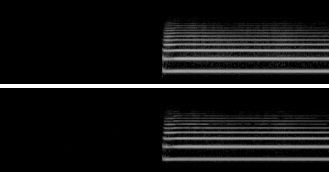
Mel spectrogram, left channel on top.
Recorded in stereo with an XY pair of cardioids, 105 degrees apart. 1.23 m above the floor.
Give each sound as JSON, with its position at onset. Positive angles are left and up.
{"t": 1.6, "sound": "a trumpet", "azimuth_deg": 60, "distance_m": 0.8}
